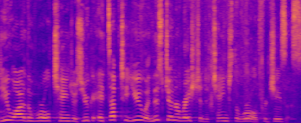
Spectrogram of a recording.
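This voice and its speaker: A woman speaks at a fairly quick pace, her high voice moving with ordinary pitch variation. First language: Spanish. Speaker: chapel speaker, nonprofit director. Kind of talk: chapel talk. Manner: conversational.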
